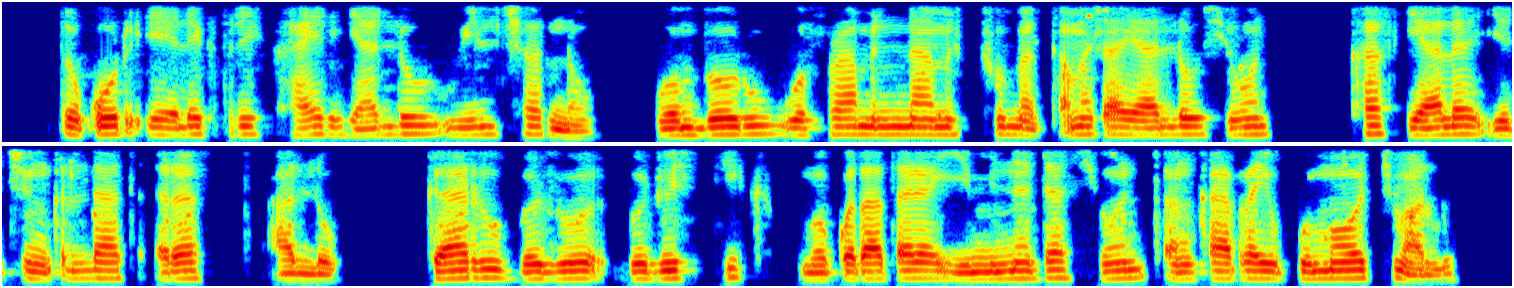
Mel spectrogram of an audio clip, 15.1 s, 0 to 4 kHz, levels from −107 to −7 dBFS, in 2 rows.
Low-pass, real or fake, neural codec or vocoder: 3.6 kHz; real; none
